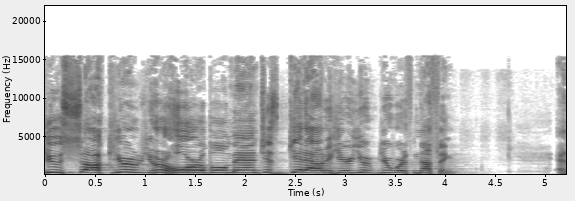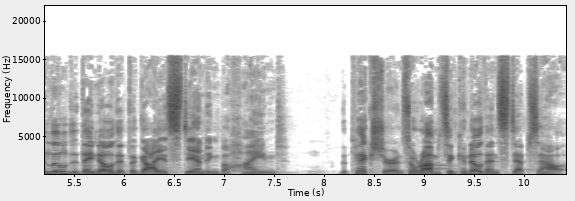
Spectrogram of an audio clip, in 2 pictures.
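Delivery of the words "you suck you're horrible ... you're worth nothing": loud, pitched-up jeering, booing yell. Retelling people yelling at a life-size picture of a player, imitating people yelling. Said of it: "they're just yelling at this big".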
